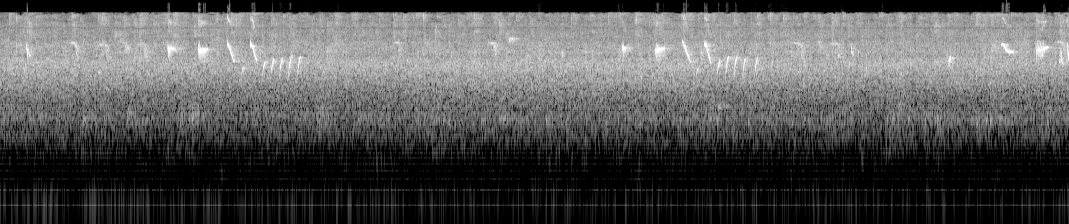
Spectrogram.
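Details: Javan bushlark (branjangan) of the parva type singing a lure song meant to prompt new or silent birds: bursts of rapid high chirps and short buzzy trills in clusters, over a constant rain-like hiss.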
